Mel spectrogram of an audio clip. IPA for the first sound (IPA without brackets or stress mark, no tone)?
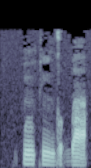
k͡p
